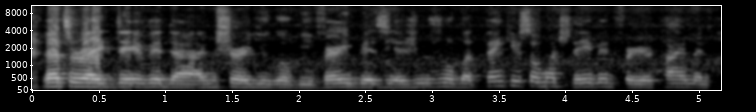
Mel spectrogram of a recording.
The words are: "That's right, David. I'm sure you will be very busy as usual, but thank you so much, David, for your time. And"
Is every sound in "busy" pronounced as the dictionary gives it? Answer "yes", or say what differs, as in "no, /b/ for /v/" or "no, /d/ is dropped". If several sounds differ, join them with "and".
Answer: yes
